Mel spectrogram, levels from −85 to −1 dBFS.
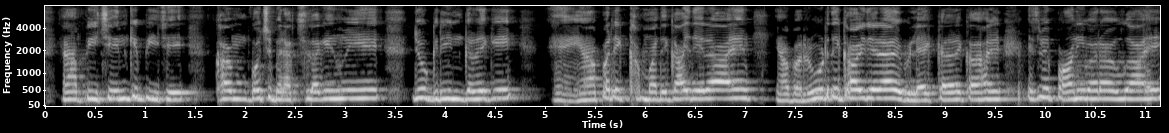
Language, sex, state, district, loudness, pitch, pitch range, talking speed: Hindi, male, Uttar Pradesh, Budaun, -20 LUFS, 240 Hz, 225-255 Hz, 215 wpm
